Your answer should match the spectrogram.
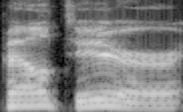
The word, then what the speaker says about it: Peltier: uh you heard it that's the that's a pronunciation uh all you white people out there it's it's Leonard Peltier and uh yeah and and I'm gonna take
